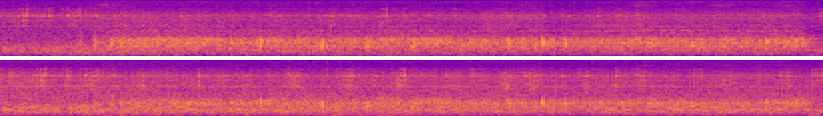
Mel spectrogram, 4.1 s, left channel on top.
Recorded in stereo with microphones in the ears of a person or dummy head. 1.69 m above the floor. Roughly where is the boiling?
Left.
